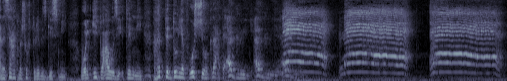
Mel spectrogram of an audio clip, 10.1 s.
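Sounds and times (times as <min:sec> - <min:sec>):
speech: 0:00.0 - 0:05.8
goat bleating: 0:05.6 - 0:10.1.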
